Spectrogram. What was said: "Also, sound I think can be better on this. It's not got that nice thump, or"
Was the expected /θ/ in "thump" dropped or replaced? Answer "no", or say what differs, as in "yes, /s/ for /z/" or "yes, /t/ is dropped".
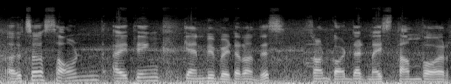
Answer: yes, /t/ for /θ/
